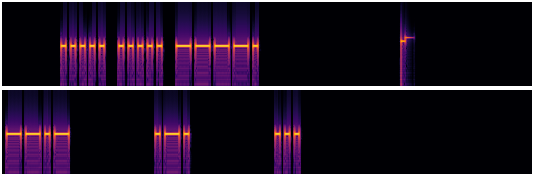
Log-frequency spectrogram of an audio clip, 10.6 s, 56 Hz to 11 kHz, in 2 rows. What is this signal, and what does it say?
Morse code, heard as a keyed tone, about 25 wpm, spaced as for 13 wpm, 700 Hz. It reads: 559 QRS
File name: Top 90 QSO Elements - 6x Character Spacing - 25wpm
